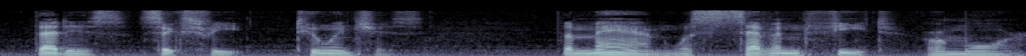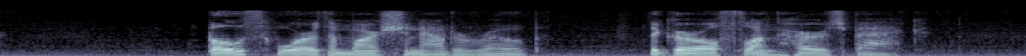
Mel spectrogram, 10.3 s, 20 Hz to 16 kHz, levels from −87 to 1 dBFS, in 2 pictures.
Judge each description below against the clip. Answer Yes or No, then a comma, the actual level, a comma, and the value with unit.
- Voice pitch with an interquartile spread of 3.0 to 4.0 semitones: Yes, average, 3.6 semitones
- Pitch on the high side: No, very low, 90 Hz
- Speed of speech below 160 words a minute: Yes, average, 140 wpm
